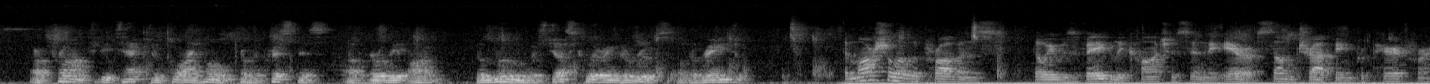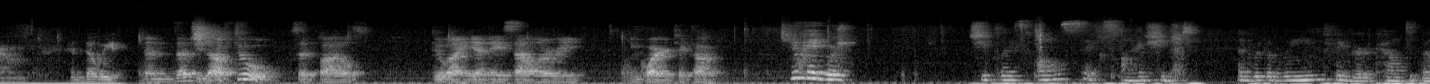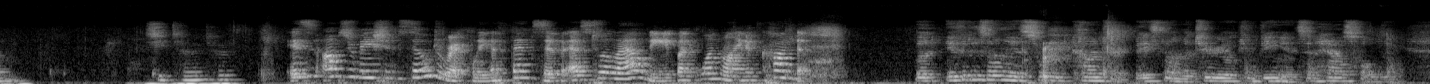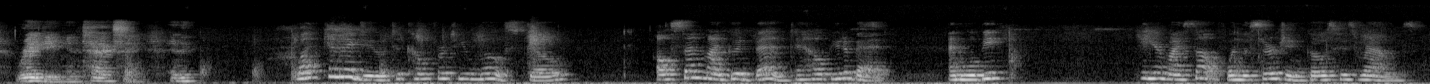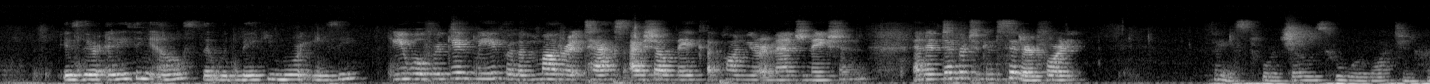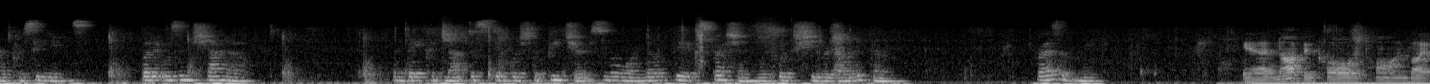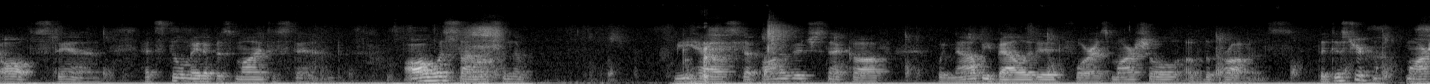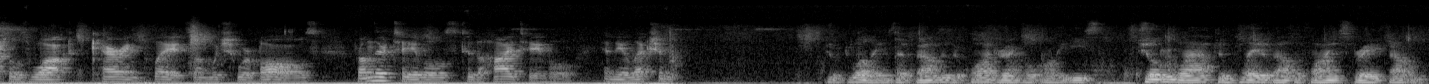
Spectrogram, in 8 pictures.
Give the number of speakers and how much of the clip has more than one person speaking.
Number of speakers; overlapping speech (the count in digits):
7, no overlap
